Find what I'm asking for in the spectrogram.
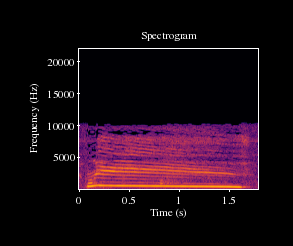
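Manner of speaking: high, drawn-out excited squeal; playful whee. Real, not acted. Playing airplane with the baby.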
